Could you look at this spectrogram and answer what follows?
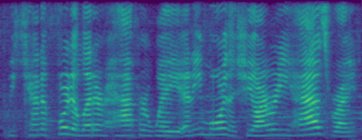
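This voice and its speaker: A woman's voice: high voice, steady tone, fairly quick, sharp tone, faint music behind, voice pushed up. A woman voicing a resolute, earnest young girl in a dramatic visual novel read-aloud.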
